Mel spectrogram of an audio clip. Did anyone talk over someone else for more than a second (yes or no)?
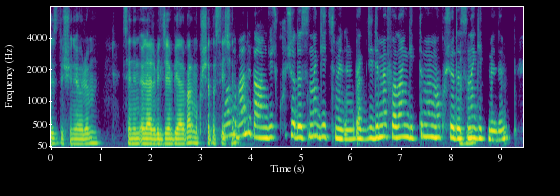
no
